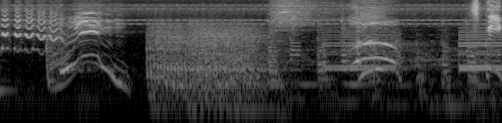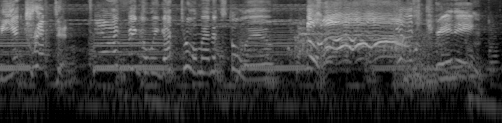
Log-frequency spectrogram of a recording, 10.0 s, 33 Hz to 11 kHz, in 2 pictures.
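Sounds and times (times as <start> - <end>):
buzzing alarm: 2.4 - 9.1
cartoon voice crying: 8.1 - 9.2.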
